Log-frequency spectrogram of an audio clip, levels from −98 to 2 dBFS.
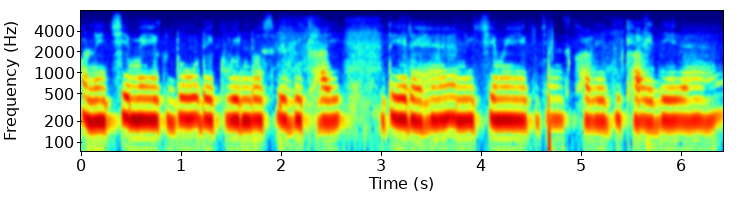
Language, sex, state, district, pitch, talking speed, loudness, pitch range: Hindi, female, Bihar, Jahanabad, 210 Hz, 175 wpm, -13 LUFS, 205-215 Hz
